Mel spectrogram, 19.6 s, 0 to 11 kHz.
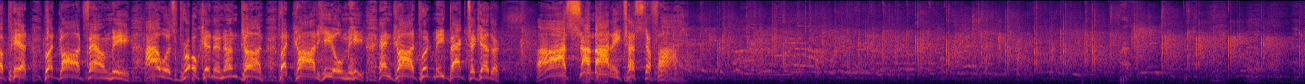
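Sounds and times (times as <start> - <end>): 
speech: 0.0 - 10.4
scattered hand claps from audience: 10.4 - 19.5.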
